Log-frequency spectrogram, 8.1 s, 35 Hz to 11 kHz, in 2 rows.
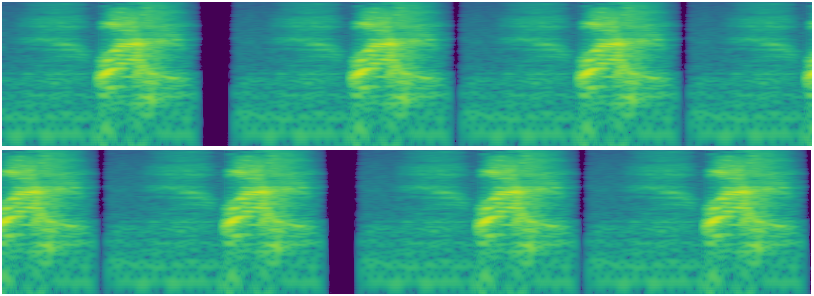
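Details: Seven sneezes in a row, each a short indrawn breath then a sharp explosive burst about a second apart, from a run of 30 consecutive unusual-sounding sneezes. Repeated sneezing.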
